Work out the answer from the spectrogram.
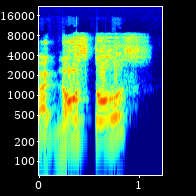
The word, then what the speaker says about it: Άγνωστος: listening to Greek we're gonna be listen to ignore stalls and I owe a dose that's how you pronounce it that means unknown X its X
